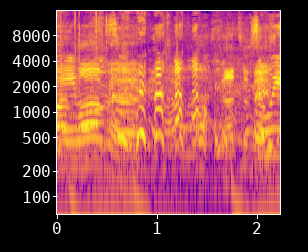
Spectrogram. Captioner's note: laughs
